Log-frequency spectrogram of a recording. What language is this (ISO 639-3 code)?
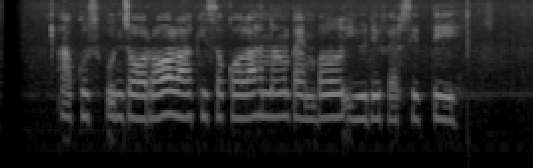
jav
